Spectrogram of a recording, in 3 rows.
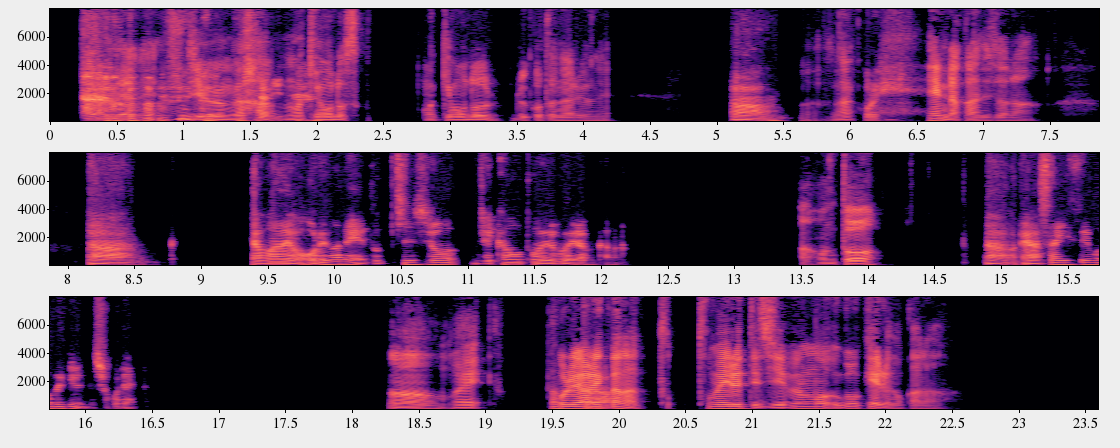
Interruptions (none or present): present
